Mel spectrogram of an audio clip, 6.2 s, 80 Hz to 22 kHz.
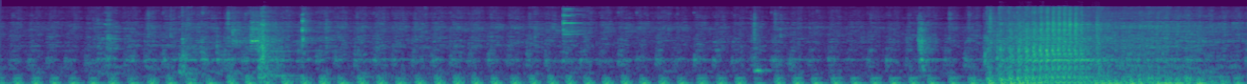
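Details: Suzuki Satria FU 150 cc after correcting cam-chain top timing wrongly set by another workshop, which had made it rough, weak and fuel-hungry. The single thumps evenly at idle, then picks up cleanly when revved near the end. Smooth, no roughness.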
